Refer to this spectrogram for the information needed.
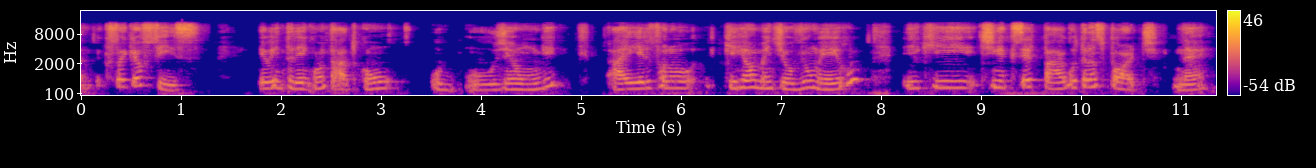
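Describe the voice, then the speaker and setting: A middle-aged Brazilian woman with a Brazilian Portuguese accent gives a personal testimony as a scam victim, talking haltingly with many filler hesitations. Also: high-pitched, recorded from a distance, poor audio.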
